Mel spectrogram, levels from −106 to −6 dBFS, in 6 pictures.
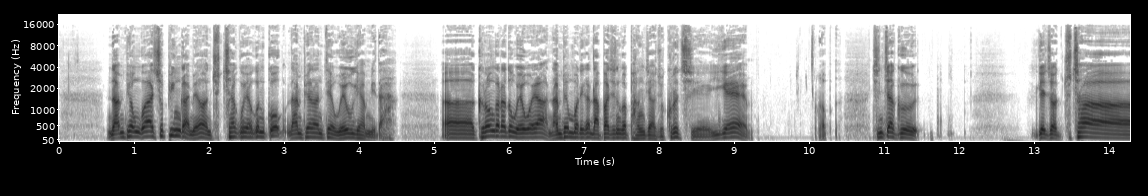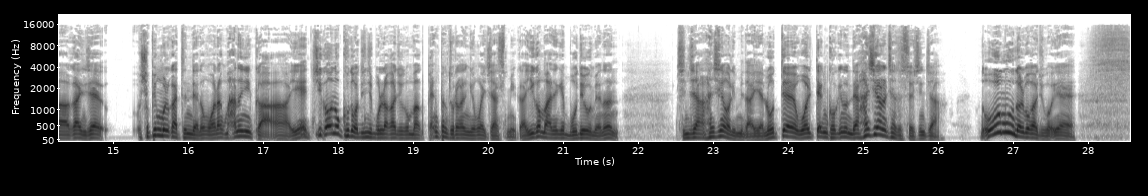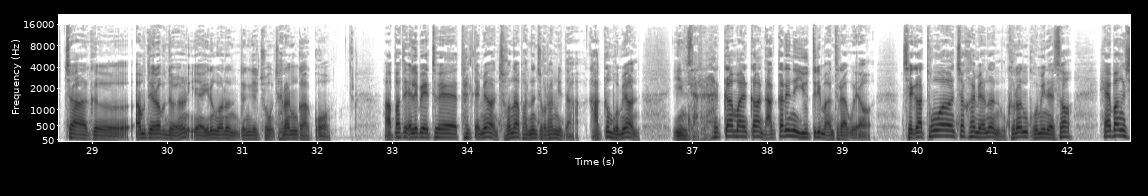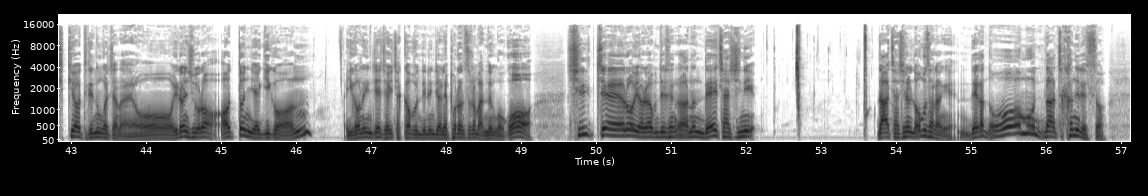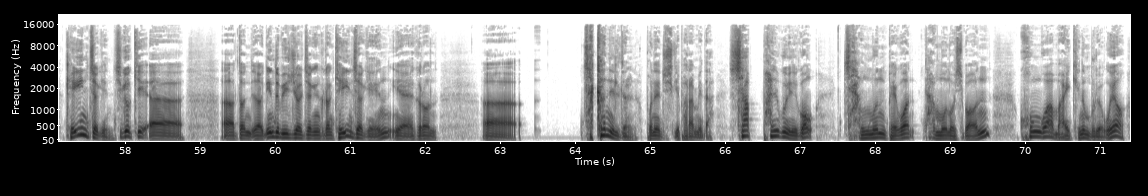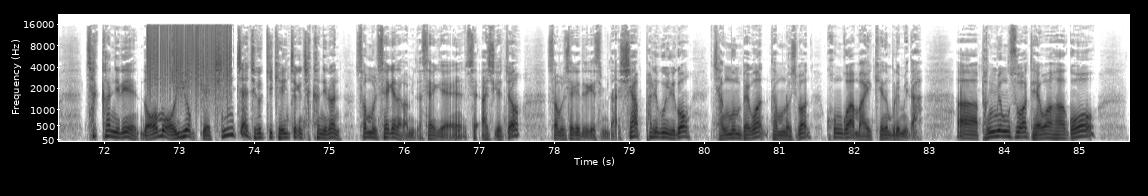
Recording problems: crackling; loud; from 1:13 to 1:14; 3 dB below the speech

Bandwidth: 15.5 kHz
